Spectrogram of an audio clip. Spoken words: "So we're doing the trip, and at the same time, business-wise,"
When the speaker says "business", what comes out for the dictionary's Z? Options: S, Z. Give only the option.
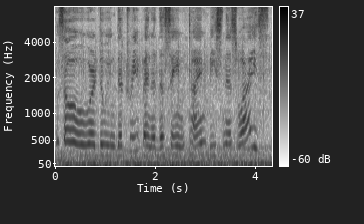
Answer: S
